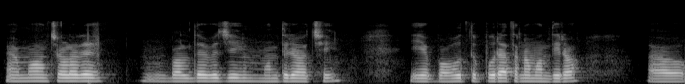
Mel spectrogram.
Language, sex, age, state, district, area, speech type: Odia, male, 18-30, Odisha, Kendrapara, urban, spontaneous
